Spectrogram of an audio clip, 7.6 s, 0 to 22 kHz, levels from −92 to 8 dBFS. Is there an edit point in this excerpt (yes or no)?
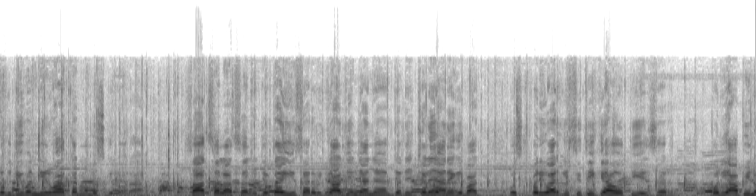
no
